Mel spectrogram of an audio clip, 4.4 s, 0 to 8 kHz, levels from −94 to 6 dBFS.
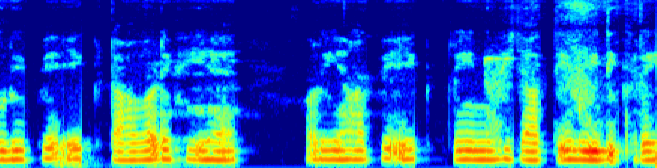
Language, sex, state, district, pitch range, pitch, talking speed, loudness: Hindi, female, Odisha, Sambalpur, 150-160 Hz, 160 Hz, 205 wpm, -19 LUFS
